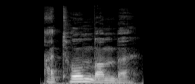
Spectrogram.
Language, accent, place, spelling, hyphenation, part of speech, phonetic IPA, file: German, Germany, Berlin, Atombombe, Atom‧bom‧be, noun, [aˈtoːmˌbɔmbə], De-Atombombe.ogg
- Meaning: atomic bomb, nuclear bomb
